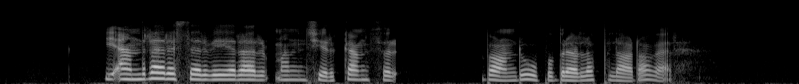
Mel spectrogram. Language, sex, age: Swedish, female, 30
